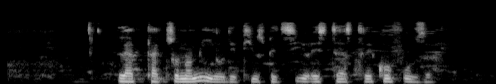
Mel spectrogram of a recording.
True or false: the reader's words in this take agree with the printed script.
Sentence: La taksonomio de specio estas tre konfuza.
false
